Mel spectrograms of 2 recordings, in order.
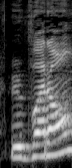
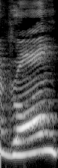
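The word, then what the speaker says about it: wrong: वो शब्द शुरू ही डब्ल्यू से हो रहा है और उसके ठीक बाद आर आ रहा है तो डब्ल्यू का उच्चारण नहीं किया जाएगा।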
